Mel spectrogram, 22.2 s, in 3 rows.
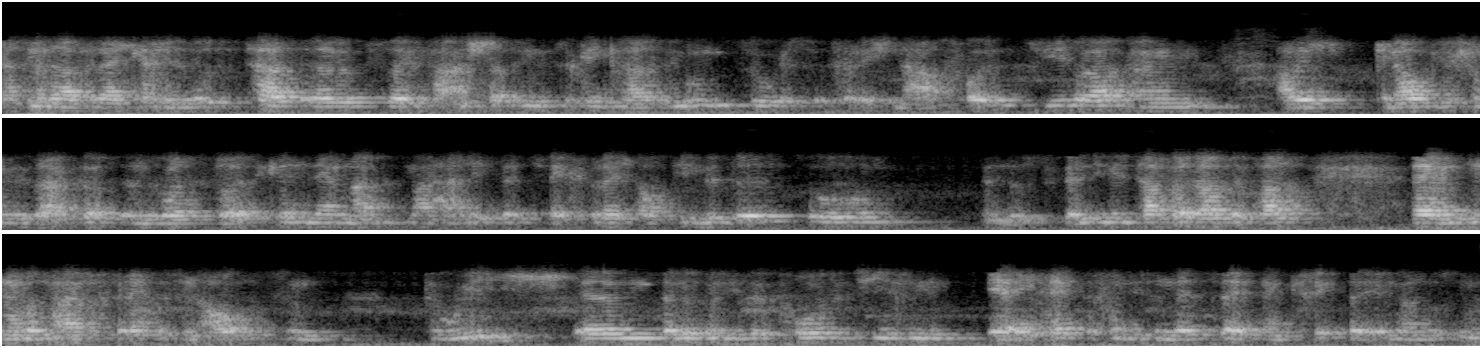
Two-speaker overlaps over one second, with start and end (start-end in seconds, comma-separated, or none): none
